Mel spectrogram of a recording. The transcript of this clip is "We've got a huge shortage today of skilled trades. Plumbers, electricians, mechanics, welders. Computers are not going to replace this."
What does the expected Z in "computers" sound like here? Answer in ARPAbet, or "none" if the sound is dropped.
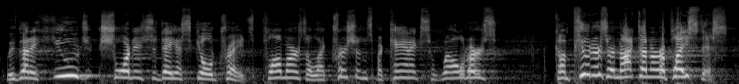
Z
